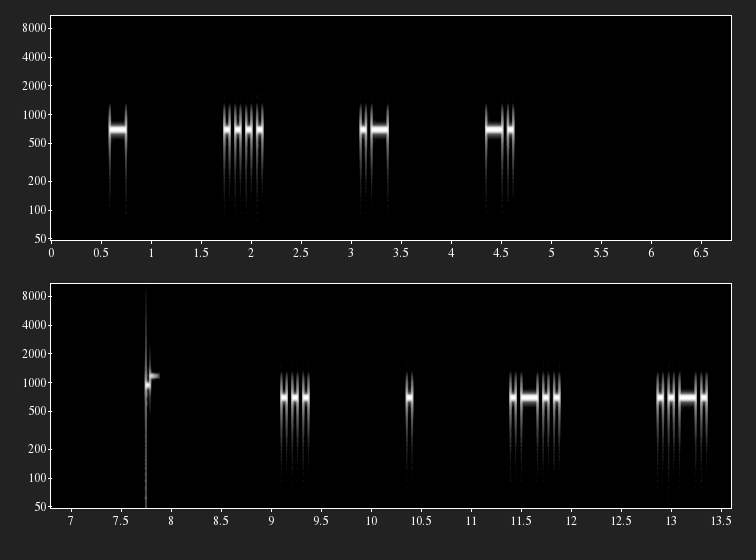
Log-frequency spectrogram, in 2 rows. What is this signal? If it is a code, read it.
Morse code, heard as a keyed tone, about 22 wpm, spaced as for 8 wpm, 700 Hz. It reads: THAN SELF
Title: 6x Character Spacing - Top 300 Words - 22wpm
